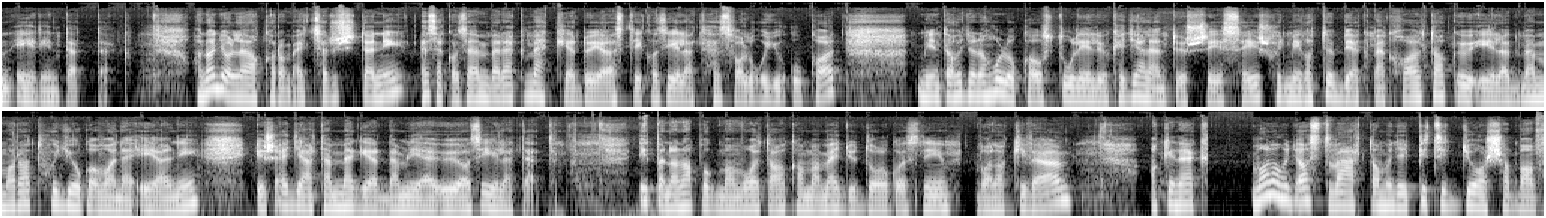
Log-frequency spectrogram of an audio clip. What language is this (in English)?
Hungarian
